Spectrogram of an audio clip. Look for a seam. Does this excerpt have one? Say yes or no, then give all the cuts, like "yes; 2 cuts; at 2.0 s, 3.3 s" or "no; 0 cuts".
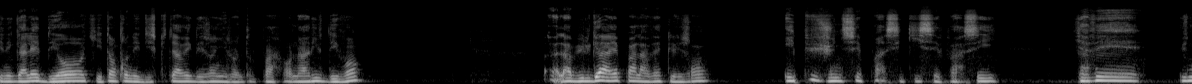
no; 0 cuts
